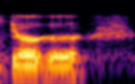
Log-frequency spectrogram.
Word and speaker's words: Draugr: So, like, they're the Draugr in the game, which is a D&D reference. They initially misspoke and called it the Durger. And so that's canonically how it's pronounced in the game, is Durger.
